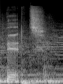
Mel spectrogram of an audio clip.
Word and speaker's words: Bit: The name Mangue Beat, B-E-A-T, comes from the song Mangue Bit, B-I-T, by Mundo Livre S.A.A., one of the two original Mangue groups with Chico Science and Nassau Zumbi. In Portuguese, bit is pronounced like beat, and journalists started to name the movement after the song.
